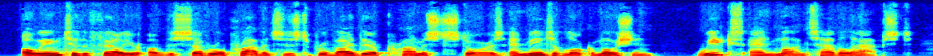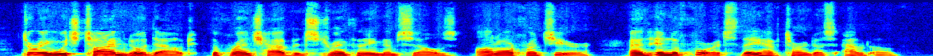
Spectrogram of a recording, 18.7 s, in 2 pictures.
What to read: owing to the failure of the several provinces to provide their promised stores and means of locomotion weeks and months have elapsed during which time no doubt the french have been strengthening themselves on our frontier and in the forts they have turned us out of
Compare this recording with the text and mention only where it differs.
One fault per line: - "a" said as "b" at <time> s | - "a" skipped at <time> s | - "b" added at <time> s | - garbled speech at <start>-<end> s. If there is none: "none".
none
